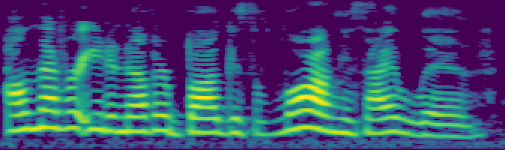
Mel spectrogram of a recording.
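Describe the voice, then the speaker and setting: A woman voicing a young female bat in a storybook, earnest and naive, with a squeaky, childlike manner. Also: brisk, bright, forceful tone. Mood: cheerful.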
